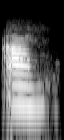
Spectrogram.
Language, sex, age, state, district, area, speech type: Sanskrit, female, 18-30, Maharashtra, Wardha, urban, conversation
